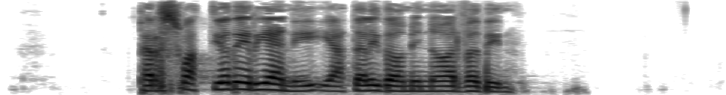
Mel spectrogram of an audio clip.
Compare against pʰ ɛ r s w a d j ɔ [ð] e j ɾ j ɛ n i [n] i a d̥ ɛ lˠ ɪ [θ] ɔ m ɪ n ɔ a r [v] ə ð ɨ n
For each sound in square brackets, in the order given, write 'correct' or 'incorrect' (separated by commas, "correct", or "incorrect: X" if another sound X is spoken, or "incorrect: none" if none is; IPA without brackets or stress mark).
correct, incorrect: none, incorrect: ð, correct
